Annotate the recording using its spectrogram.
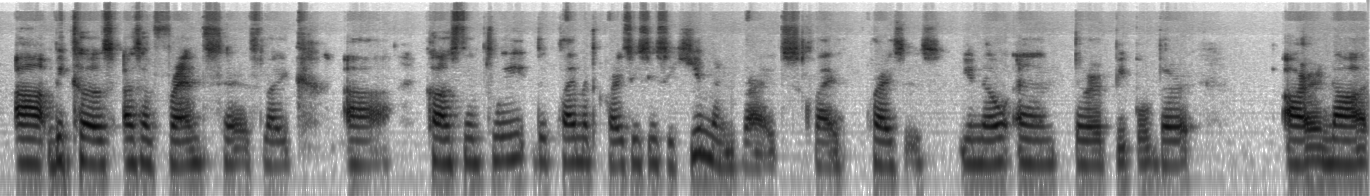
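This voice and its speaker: A woman with a Spanish accent speaks at a moderate pace, the sound dry and close with no echo. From Colombia. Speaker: climate activist. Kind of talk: panel discussion. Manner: halting.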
